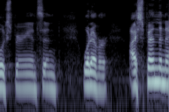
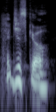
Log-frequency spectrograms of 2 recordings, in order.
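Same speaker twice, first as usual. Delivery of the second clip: ordinary talk, nothing marked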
